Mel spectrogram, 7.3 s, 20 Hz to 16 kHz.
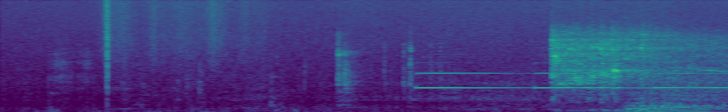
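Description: A 2000 Chevrolet Silverado pickup engine cranks and starts after a few clicks and clunks, then settles into a steady idle with a rising hum as the AC compressor kicks on; no one speaks.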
